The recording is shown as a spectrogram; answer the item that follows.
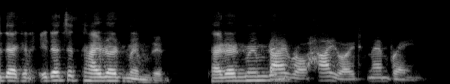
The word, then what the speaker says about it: thyrohyoid: তাহলে এইভাবে যদি আমরা খেয়াল করি এবং প্রত্যেকটা উচ্চারণ আমরা যদি দেখেন, এটা হচ্ছে থাইরয়েড membrane, Thyrohyoid membrane. Thyrohyoid membrane. এই যে উচ্চারণগুলো এখানে দেখেন থাইরোহাইড, অর্থাৎ এখানে উচ্চারণটা কিভাবে করছে আমরা সেইভাবে উচ্চারণটা করবো।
